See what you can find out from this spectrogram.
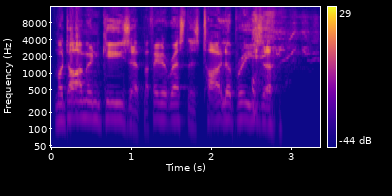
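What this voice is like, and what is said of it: Put-on London accent. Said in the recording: “I can't do a London accent all of a sudden. What the fuck is that?”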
